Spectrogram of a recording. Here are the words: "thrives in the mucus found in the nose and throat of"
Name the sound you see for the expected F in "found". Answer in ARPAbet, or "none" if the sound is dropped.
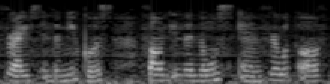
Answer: F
